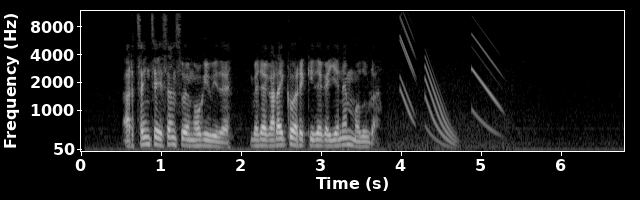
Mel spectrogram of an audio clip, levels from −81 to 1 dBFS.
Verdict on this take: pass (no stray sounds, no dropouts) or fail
fail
